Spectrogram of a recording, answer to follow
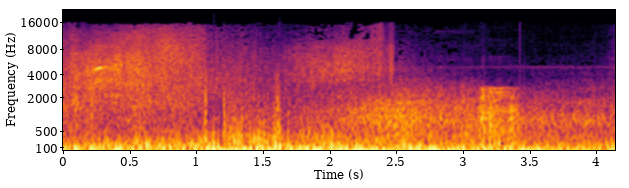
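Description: Fiery explosion sound effect: a loud, continuous low rumble like a burning blast, with a few sharp cracks.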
